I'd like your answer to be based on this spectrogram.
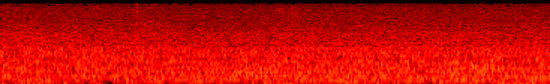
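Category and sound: nature, rain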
